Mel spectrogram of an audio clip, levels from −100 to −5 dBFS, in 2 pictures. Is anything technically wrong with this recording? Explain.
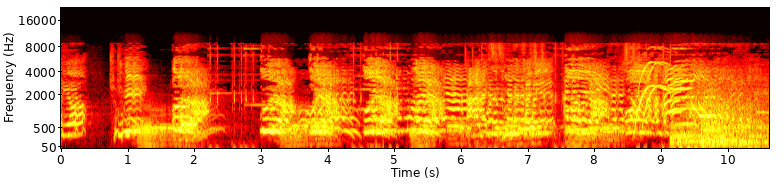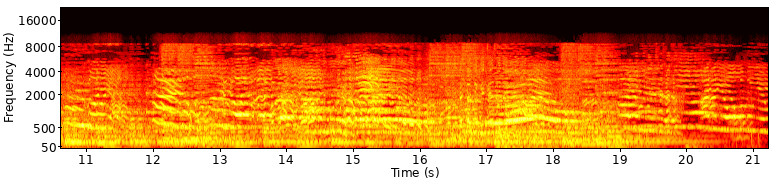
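Yes. A doubled audio track runs through the whole clip: every sound is followed by a second, full-band copy about a tenth of a second later and at roughly the same loudness. This likely comes from the signal being picked up twice, once through a slower path, or from two copies left out of step. Unlike a room echo or reverb, the copy repeats only once, never decays, and has no added room colour.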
